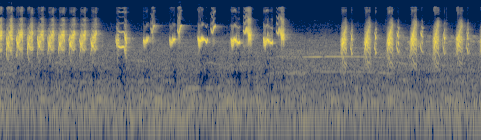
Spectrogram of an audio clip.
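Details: Long-tailed shrike in a full tutor recording for training other songbirds: a fast run of about a dozen sharp, even chips, then scattered higher twittering notes, then another rapid series of bright chips.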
